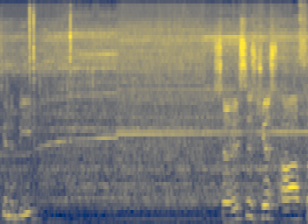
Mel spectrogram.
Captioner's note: machine whirring faster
